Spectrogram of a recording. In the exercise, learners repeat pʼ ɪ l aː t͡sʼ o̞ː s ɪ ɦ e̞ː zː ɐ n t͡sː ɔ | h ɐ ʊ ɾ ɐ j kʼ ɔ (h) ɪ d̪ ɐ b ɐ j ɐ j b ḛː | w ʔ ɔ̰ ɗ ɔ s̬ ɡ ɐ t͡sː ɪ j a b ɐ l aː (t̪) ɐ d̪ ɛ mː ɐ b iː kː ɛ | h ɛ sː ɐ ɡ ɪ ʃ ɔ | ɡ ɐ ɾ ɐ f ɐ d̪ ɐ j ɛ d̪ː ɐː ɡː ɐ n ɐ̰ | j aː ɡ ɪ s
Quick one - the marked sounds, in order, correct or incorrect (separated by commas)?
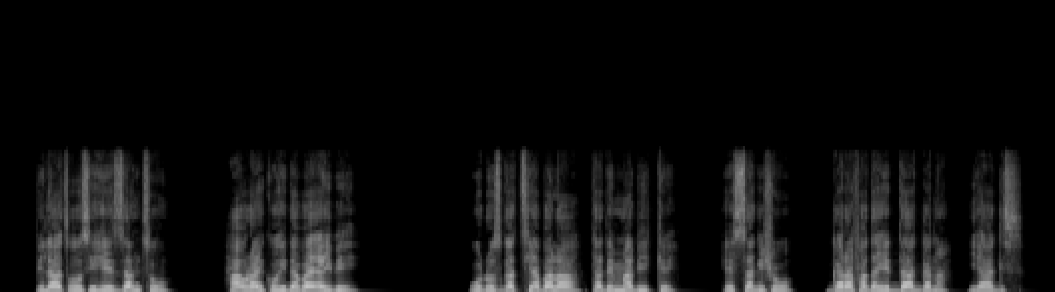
correct, correct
